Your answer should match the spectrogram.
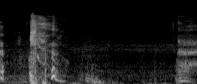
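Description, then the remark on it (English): A sneeze from the person reading a book aloud: a sharp, noisy burst with a quick second puff right after, a quieter breathy tail, then another noisy burst at the end. No one speaks. “The author, or the person who was reading the book, sneezed.”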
